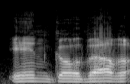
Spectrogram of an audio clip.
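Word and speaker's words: Ingobernable: Dave, it's pronounced Ingobernal. I can't say it. Ingobernal.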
